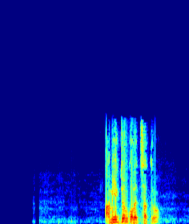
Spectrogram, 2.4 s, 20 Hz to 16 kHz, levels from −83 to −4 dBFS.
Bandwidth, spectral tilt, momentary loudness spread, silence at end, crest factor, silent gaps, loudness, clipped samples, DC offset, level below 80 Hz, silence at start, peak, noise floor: 8 kHz; -5 dB/octave; 10 LU; 0.4 s; 20 dB; none; -16 LUFS; under 0.1%; under 0.1%; -42 dBFS; 1.3 s; 0 dBFS; -53 dBFS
